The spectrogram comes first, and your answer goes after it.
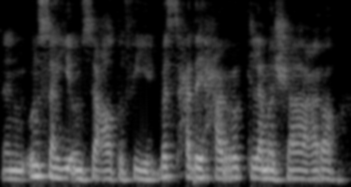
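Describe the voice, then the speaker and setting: Guy rattling off advice fast, lecturing and repeating himself. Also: medium pitch, steady tone, mellow. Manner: emphatic, lecturing, repetitive instructions. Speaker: advice channel host. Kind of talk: direct-to-camera advice monologue.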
